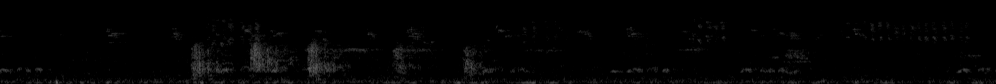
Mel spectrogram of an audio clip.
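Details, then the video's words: Garden birdsong among trees and plants, with a mix of quick sharp chips, short sweeping notes and high twitters from several birds, uneven in rhythm. "chirping sound of 🐦 Bird's"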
